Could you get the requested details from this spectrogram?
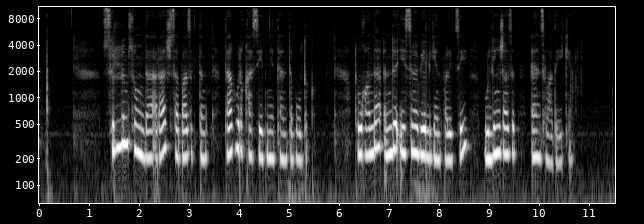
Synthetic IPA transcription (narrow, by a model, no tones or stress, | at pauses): sʏɾlɪmso̞ɴənd̪ɑɾʔɑʃsɑbɑzo̞ft̪əɴt̪ʰɑʁəbɪɾqʰɑsije̞t̪ɪne̞t̪ʰænt̪ɪbo̞lˠd̪əq | t̪ʰuʁɑnd̪ɑʔʏnd̪ɪʔesɪmɪbe̞ɾɪlɡʲe̞npʰo̞lˠijt̪sej | wɵleŋʒɑzəp | ænsɑlˠɑd̪əje̞kʲe̞n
